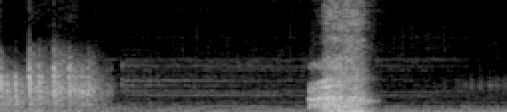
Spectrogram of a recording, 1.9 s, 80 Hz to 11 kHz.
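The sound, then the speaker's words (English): A short clatter of dice tumbling across a hard tabletop, followed a moment later by a second, louder rattling roll, made for a perception check in a tabletop role-playing game. Crisp, with no talking. “Cheated by that dice. That's a 23.”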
